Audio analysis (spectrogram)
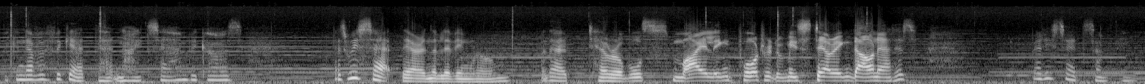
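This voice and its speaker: An actress playing an embittered, intense wife who feigns madness, confessing haltingly in 1940s radio suspense style. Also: female voice, fairly low pitch, natural voice. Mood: haunted, weary. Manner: dramatic, halting confessional delivery. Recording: vintage radio recording with music.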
